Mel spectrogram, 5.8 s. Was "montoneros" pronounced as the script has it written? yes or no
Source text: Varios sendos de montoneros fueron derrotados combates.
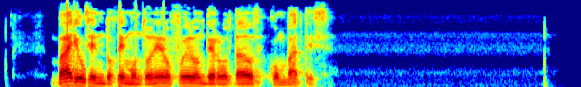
yes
